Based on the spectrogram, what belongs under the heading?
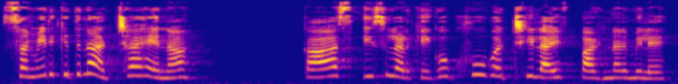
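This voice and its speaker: Fields: Figure: a woman voicing a shy village girl in a cartoon. Pitch: very high. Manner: polite, apologetic. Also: normal speed, a bit bright. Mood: humble.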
